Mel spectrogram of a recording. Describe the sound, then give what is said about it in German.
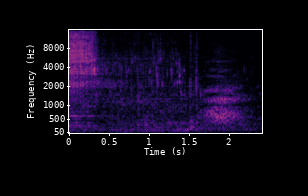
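Water splashed onto a face at a sink: a short hissing rush of water, then softer, fainter splashing and trickling that fades away. “Ich flüchtete auf die Toilette, klatschte mir Wasser ins Gesicht und trocknete die Augen.”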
